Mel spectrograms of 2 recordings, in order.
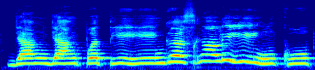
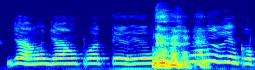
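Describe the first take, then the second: First: Each word is articulated clearly and distinctly. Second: The words are articulated unclearly and run together. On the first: The speaker calls it right. "itu kan artikulasi yang jelas" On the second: The speaker calls it wrong. "itu kan nggak jelas itu"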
